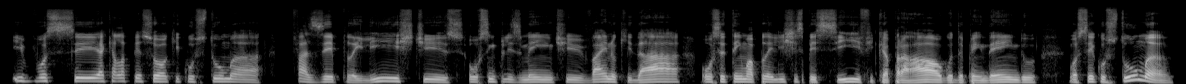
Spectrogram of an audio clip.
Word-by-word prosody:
E 165 Hz, -, -2 dB
você 150 Hz, 0 st, 0 dB
é -, -, +3 dB
aquela 150 Hz, +1 st, -2 dB
pessoa 140 Hz, -2 st, -1 dB
que 130 Hz, 0 st, -11 dB
costuma 125 Hz, -4 st, -3 dB, 0.3 s
fazer 115 Hz, +3 st, -1 dB
playlists 115 Hz, +1 st, -2 dB
ou 115 Hz, -1 st, -1 dB
simplesmente 110 Hz, -3 st, -3 dB
vai 120 Hz, +7 st, +1 dB
no 120 Hz, -3 st, +1 dB
que -, -, -8 dB
dá, 120 Hz, +5 st, +3 dB, 0.2 s
ou 120 Hz, -, -1 dB
você 125 Hz, +2 st, 0 dB
tem 125 Hz, +1 st, 0 dB
uma 120 Hz, -2 st, +3 dB
playlist 115 Hz, 0 st, -1 dB
específica 110 Hz, 0 st, -1 dB
para 100 Hz, -2 st, +3 dB
algo, 100 Hz, +1 st, +5 dB
dependendo, 105 Hz, +3 st, +2 dB, 0.3 s
você 110 Hz, +4 st, +1 dB
costuma, 125 Hz, -, +2 dB
115 Hz, 130 wpm, -23 LUFS, 105-130 Hz, 0.3 s, algo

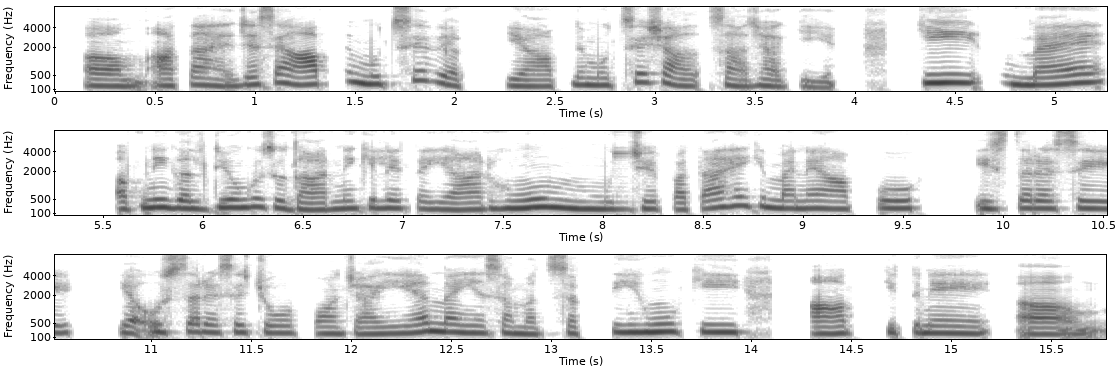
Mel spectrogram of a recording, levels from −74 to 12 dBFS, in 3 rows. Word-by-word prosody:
अ, -, -, -2 dB, 0.3 s
आता 205 Hz, +3 st, 0 dB
है 180 Hz, -3 st, -1 dB
जैसे 215 Hz, +7 st, 0 dB
आपने 225 Hz, +4 st, +3 dB
मुझसे 245 Hz, +9 st, +1 dB
व्यक्त 235 Hz, -, -3 dB, 0.2 s
किया 180 Hz, -2 st, -2 dB
आपने 210 Hz, +4 st, -4 dB
मुझसे 205 Hz, +8 st, -1 dB
श 185 Hz, -7 st, 0 dB
साझा 180 Hz, -2 st, -2 dB
किए 155 Hz, -4 st, -9 dB, 0.4 s
कि 265 Hz, 0 st, +5 dB, 0.2 s
मैं 225 Hz, +7 st, +3 dB, 0.3 s
अपनी 240 Hz, +4 st, +3 dB
गलतियों 230 Hz, +2 st, +2 dB
को 260 Hz, -, 0 dB
सुधारने 205 Hz, -2 st, 0 dB
के 230 Hz, +1 st, -4 dB
लिए 230 Hz, 0 st, 0 dB
तैयार 195 Hz, -3 st, -3 dB
हूँ। 225 Hz, +4 st, +5 dB
मुझे 210 Hz, -3 st, +2 dB
पता 190 Hz, +4 st, -4 dB
है 280 Hz, +4 st, +1 dB
कि 270 Hz, -2 st, -2 dB
मैंने 220 Hz, -1 st, +1 dB
आपको 220 Hz, +1 st, -1 dB, 0.3 s
इस 215 Hz, -1 st, -1 dB
तरह 225 Hz, -1 st, -1 dB
से 215 Hz, -1 st, -1 dB, 0.3 s
या 200 Hz, -, 0 dB
उस 230 Hz, 0 st, +1 dB
तरह 230 Hz, -2 st, -1 dB
से 220 Hz, 0 st, -2 dB
चोट 205 Hz, -1 st, -4 dB
पहुँचाई 190 Hz, 0 st, -2 dB
है। 215 Hz, +4 st, +1 dB
मैं 245 Hz, -2 st, +4 dB
ये 210 Hz, -1 st, 0 dB
समझ 190 Hz, -3 st, -1 dB
सकती 200 Hz, +4 st, -2 dB
हूँ 230 Hz, +1 st, +5 dB
कि 225 Hz, -1 st, +1 dB, 0.4 s
आप 190 Hz, +1 st, +3 dB, 0.2 s
कितने 205 Hz, -1 st, 0 dB, 0.3 s
अ, 175 Hz, -, +2 dB
215 Hz, 185 wpm, -23 LUFS, 195-230 Hz, 0.4 s, कि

